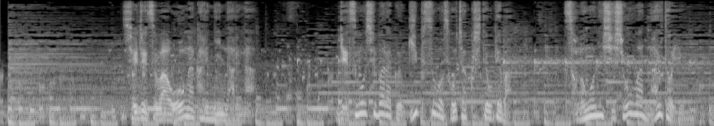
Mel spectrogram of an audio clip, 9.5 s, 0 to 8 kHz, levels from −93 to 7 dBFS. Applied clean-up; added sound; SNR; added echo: none; none; none; none.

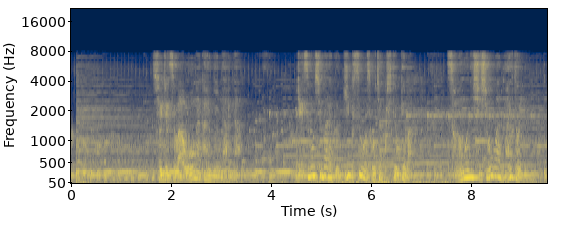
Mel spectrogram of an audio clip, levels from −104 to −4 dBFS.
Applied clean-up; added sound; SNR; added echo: none; Bird vocalization, bird call, bird song; 13 dB; reverberation time 0.5 s.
